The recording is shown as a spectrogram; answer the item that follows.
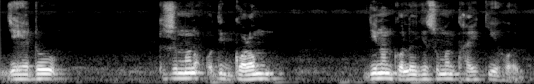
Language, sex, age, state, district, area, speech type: Assamese, male, 30-45, Assam, Nagaon, rural, spontaneous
